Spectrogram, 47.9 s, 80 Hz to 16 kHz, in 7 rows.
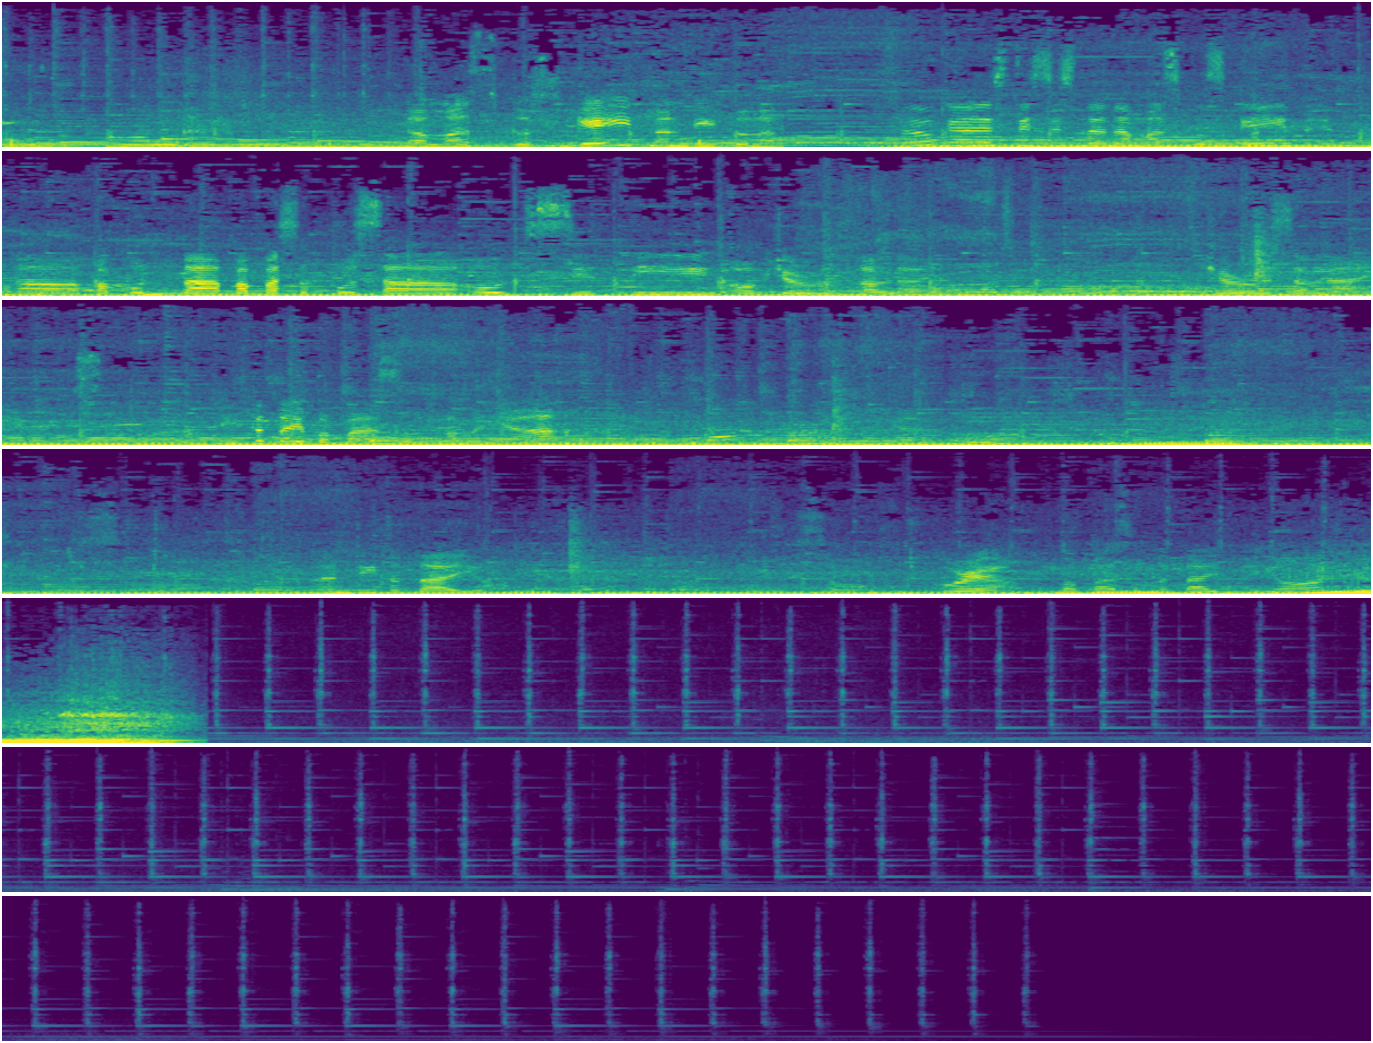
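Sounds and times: soft chime-like background music: 0.0s - 44.1s
loud rising pitch noise: 27.1s - 28.4s.

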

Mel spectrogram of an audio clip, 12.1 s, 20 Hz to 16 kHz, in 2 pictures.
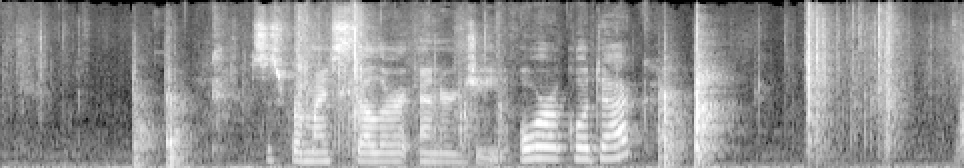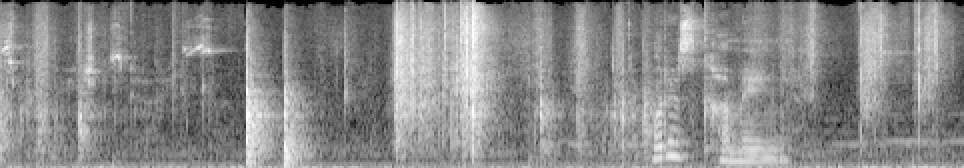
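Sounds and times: cards being shuffled: 1.4s - 3.2s, 5.0s - 7.3s, 8.4s - 10.0s, 11.0s - 12.0s.

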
